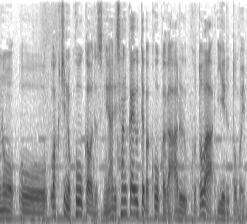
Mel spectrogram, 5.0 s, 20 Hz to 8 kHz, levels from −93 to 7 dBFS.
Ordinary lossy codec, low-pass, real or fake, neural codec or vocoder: none; none; real; none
